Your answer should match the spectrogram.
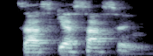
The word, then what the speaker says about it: Saskia Sassen: la socióloga saskia sassen creo que este se pronuncia de esa manera saskia sassen ok gracias por la corrección a la letra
